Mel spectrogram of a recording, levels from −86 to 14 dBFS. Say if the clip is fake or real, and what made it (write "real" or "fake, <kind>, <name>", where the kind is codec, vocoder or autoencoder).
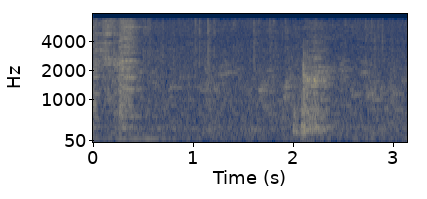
real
